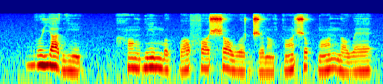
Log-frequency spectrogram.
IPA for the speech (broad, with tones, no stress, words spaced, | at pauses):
bu˦ja˦˨dĩ˨ | hɔ̃˧ɡ͡bĩ˧mo˨ɡ͡bɔ˨˦ fɔ˦ ʃɔ˦˨wo˨ d͡ʒo˨ɾɔ̃˨ kɔ̃˨˦ʃo˦˨k͡pɔ̃˨˦ nɔ˧wɛ˦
